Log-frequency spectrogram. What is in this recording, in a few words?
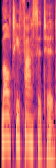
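"multifaceted", English, British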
